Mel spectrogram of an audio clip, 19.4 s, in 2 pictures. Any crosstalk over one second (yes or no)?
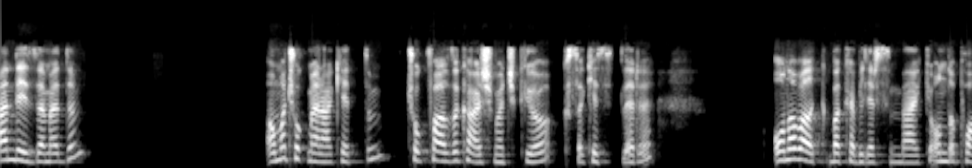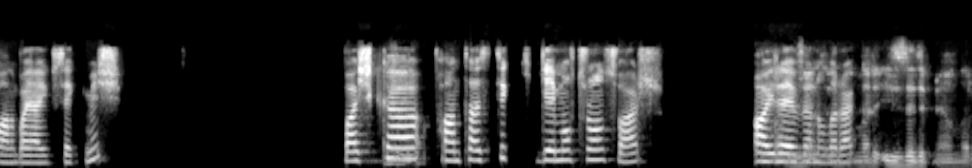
yes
